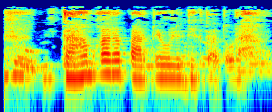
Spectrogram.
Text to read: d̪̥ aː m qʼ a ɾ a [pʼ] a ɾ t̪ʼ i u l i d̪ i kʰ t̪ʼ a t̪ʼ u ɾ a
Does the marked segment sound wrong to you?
no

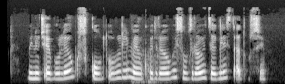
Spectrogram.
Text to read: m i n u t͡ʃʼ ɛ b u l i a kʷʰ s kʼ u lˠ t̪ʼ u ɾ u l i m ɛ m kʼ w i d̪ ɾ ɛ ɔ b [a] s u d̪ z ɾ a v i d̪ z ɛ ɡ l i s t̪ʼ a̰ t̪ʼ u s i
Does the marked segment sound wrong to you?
yes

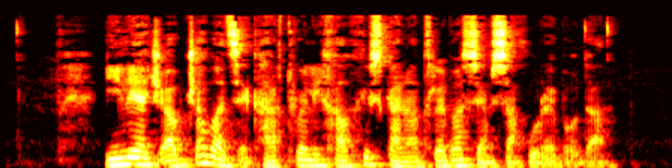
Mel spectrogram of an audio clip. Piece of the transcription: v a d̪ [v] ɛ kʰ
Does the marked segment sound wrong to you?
yes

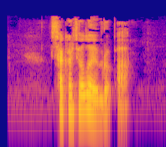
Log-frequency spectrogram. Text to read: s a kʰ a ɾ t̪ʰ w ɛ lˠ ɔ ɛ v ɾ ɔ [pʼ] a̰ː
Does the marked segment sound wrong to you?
no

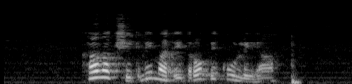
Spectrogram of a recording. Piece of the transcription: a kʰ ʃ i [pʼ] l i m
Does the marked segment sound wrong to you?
yes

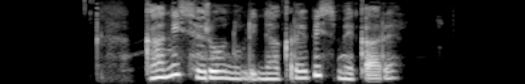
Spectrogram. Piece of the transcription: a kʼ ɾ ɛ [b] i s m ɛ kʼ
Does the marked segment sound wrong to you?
no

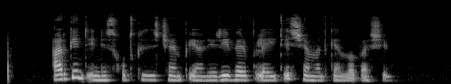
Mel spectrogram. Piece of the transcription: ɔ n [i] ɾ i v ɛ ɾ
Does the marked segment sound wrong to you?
no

